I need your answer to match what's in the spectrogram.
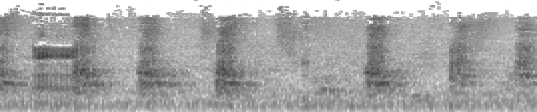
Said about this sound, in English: Get that dog out of here! Trying to do a podcast here.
